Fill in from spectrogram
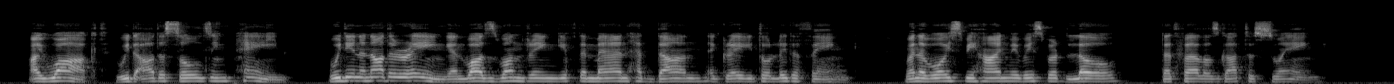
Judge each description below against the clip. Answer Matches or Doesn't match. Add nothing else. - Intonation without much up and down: Matches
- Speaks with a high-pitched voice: Doesn't match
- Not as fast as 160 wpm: Matches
